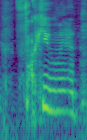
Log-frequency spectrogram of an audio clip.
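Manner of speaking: high, strained mock outburst; upset girl. Imitating a girl upset by his questions, high mock-upset. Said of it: "she was getting so upset".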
